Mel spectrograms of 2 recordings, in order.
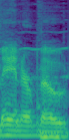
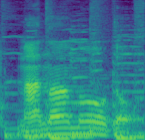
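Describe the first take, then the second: First: It is said with a plain English accent. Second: It is said with a Japanese accent.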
